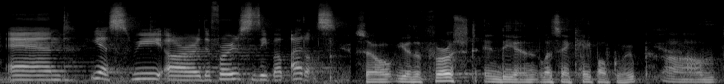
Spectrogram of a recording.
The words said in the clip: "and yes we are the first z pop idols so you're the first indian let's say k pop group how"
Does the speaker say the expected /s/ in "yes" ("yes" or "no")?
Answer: yes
